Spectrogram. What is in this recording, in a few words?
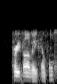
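Dispatch, p25; wake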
